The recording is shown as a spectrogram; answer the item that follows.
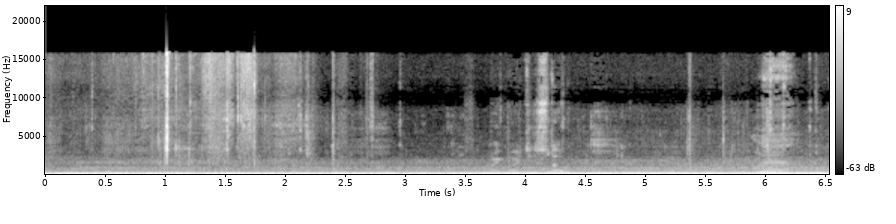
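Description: Car road noise heard from inside the cabin: a steady low rumble of the engine and tyres as the car drives slowly along a narrow road, with a few light clicks and knocks about a second in.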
